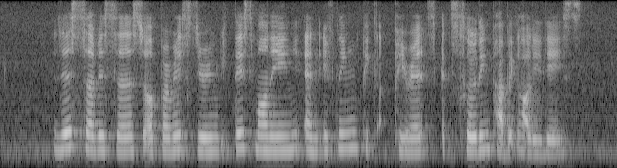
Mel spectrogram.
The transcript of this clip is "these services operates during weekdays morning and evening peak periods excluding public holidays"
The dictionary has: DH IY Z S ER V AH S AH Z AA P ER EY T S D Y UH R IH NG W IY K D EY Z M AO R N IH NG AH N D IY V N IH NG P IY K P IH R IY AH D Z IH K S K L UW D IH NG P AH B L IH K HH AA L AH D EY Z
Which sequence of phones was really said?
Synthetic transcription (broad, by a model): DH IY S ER V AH S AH S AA P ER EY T D Y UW R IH NG W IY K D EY S M AO N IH NG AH N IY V N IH NG P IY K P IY R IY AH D S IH K S K L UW D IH NG P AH B L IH K HH AA L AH D EY S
